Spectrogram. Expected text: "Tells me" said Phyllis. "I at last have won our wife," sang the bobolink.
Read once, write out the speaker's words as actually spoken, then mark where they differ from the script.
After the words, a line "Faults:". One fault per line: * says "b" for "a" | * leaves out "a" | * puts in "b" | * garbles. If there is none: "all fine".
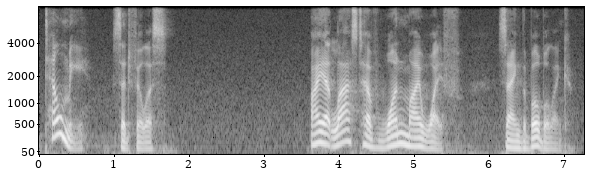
"Tell me" said Phyllis. "I at last have won my wife," sang the bobolink.
Faults:
* says "Tell" for "Tells"
* says "my" for "our"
